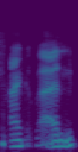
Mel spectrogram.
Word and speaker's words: Ragavan: Yeah, it's pronounced with, well, the first A is like a double A sound. Okay. Or like the Egyptian sun god. Ra.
